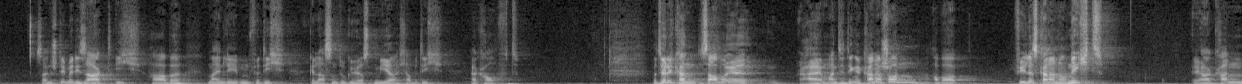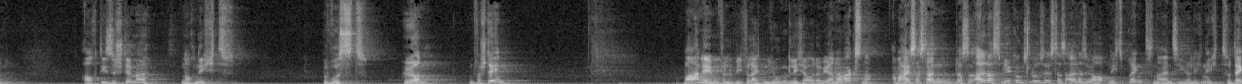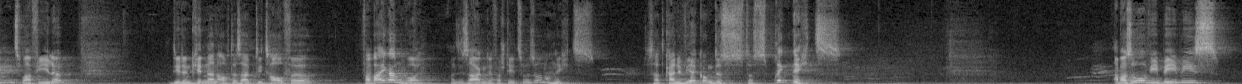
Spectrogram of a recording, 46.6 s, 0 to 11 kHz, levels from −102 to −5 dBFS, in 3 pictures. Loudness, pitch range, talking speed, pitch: -34 LUFS, 115-170 Hz, 135 wpm, 140 Hz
